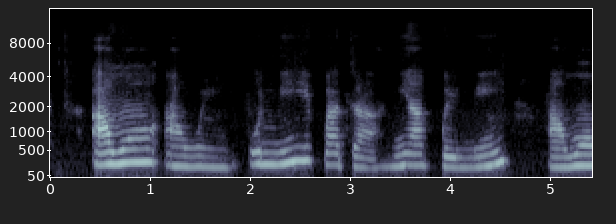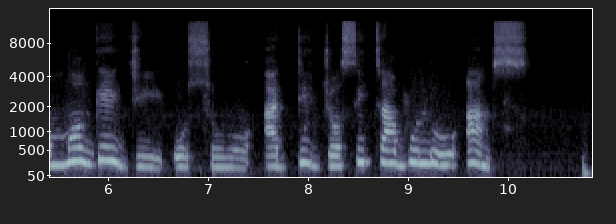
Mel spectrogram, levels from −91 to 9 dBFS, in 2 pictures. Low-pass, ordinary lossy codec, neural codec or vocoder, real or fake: 10.8 kHz; Opus, 16 kbps; none; real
